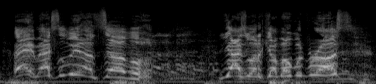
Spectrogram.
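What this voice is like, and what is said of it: Imitates another person's voice, yelling. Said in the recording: “your impression ... he was probably yelling a lot more”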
